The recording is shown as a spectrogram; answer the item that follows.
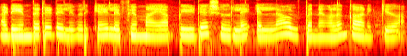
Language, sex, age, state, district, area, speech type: Malayalam, female, 18-30, Kerala, Idukki, rural, read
